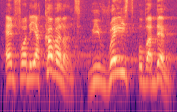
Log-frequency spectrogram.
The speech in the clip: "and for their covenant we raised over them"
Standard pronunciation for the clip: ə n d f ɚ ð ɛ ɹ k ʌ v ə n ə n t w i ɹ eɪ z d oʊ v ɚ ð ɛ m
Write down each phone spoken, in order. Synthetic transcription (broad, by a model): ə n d f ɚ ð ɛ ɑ k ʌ v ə n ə n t w i ɹ eɪ z d oʊ v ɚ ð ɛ m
